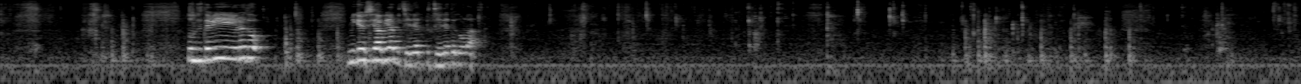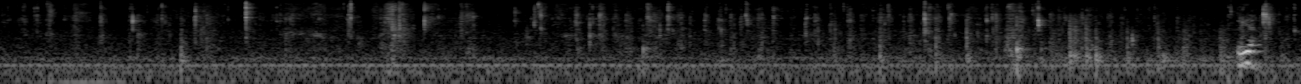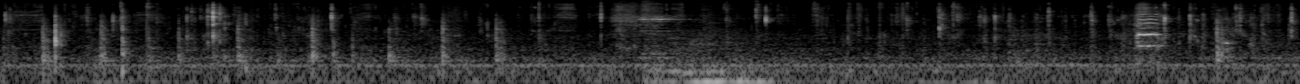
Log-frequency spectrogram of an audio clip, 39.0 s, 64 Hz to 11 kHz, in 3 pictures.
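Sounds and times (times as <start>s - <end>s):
person chewing: 0.0s - 1.9s, 4.8s - 39.0s
steady low hum: 10.9s - 39.0s.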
